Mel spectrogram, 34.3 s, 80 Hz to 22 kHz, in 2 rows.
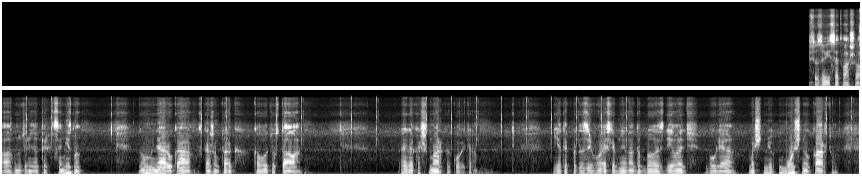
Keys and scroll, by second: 2.4 ctrl+a, 2.7 space, 10.6 ctrl+z, 12.3 ctrl+space, 14.3 ctrl+space, 14.5 ctrl+a, 15.2 space.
